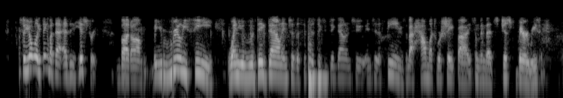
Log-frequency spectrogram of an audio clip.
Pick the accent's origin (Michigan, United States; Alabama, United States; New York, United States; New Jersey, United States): Michigan, United States; born there; now in Fort Worth, United States; I was born in Michigan. I was right on the tip of Lake Huron.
